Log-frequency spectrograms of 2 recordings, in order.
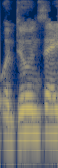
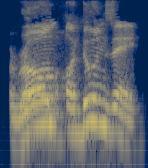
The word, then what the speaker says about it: Odunze: I know Odunze is still out there.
